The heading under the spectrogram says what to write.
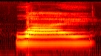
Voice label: "wai1", voice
